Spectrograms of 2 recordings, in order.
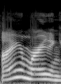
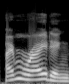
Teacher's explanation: I am writing has 3 distinct beats. It's very staccato. I'm writing just flows. It's like the difference between walking down a set of stairs and sliding down a slide. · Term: rhythm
